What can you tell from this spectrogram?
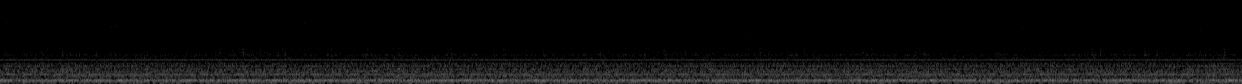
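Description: Soft, irregular scratching and rustling of yarn drawn through and over a metal crochet hook as stitches are worked, over a steady low hum.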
